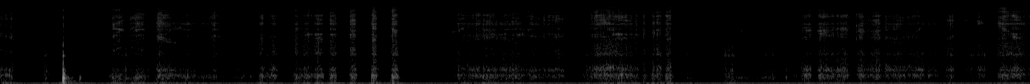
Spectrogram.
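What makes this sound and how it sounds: A fist-sized, solid pink pressed-powder bath bomb rests on a wooden board, held by one hand. A metal knife tip scrapes and scratches across it, making dry, bright, raspy scraping bursts with a sharp tick near the start. Powder crumbles off as it is scraped.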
